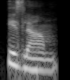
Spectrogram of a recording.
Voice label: "Islam", Indian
